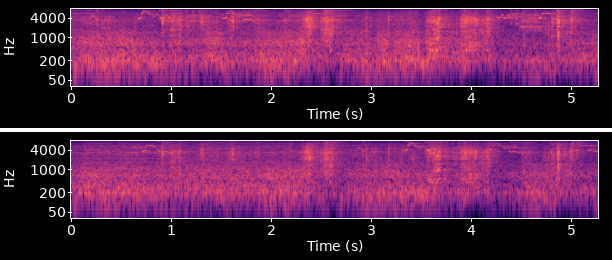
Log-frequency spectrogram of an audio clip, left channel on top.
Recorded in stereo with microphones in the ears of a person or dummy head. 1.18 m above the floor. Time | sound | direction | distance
0.9 | a zipper | centre (ahead or behind) | 0.7 m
